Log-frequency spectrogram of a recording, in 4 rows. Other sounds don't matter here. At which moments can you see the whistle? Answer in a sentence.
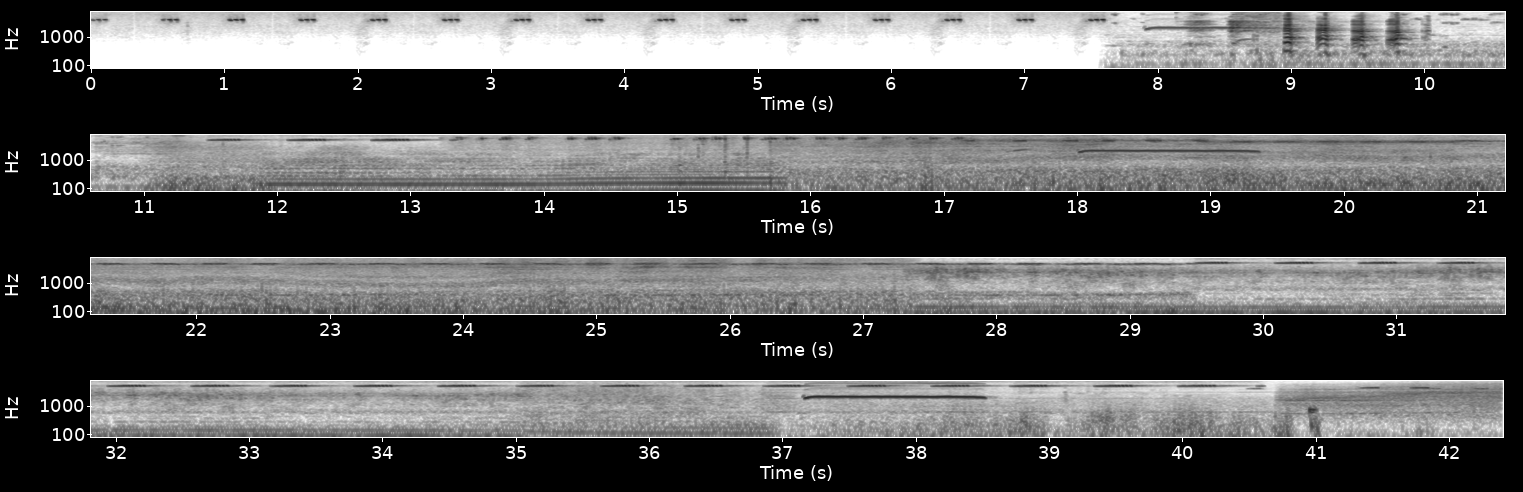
You can hear the whistle from 7.9 to 8.7 s, from 18.0 to 19.4 s and from 37.1 to 38.6 s.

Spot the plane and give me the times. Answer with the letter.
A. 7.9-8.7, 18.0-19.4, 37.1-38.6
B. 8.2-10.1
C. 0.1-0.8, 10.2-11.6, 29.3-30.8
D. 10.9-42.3
D.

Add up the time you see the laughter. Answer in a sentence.
The laughter can be heard for 2 seconds in total.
